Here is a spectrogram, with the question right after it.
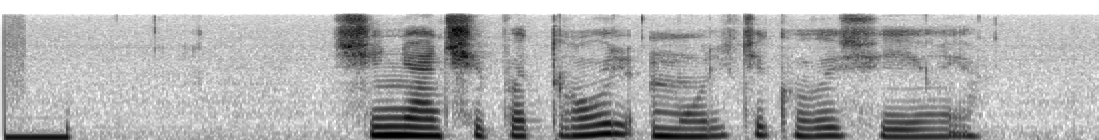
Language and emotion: Russian, sad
